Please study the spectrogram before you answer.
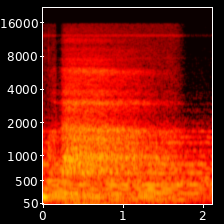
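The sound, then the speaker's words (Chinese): A long, deep exhale through the mouth during a yoga plough-pose stretch comes as a soft, steady rush of breath that tapers toward the end. “双手高举过头，先深深的吸气，把身体拉长，大口吐气，”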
